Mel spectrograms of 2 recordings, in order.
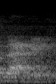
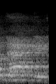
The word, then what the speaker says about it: Habakkuk: The ancient Israelites probably pronounced it Habakkuk, but we pronounce it Habakkuk.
